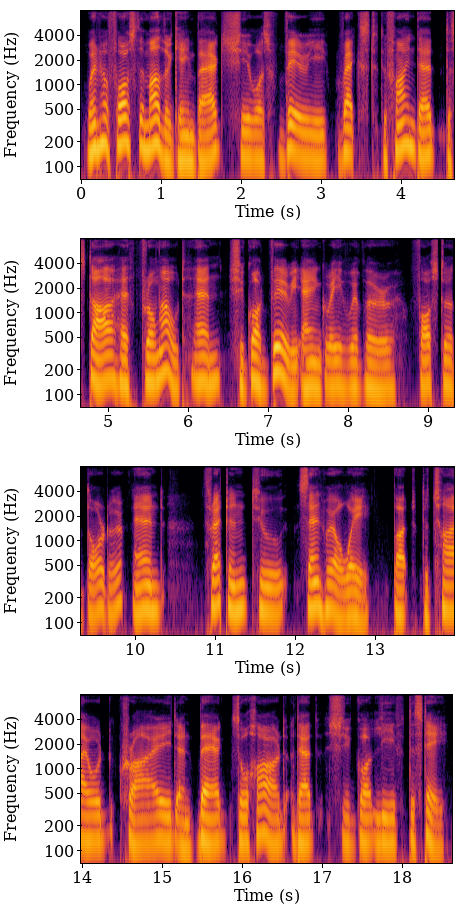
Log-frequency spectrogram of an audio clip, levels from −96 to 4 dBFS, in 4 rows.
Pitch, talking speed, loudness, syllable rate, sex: 135 Hz, 150 wpm, -18 LUFS, 3.6 syllables/s, male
